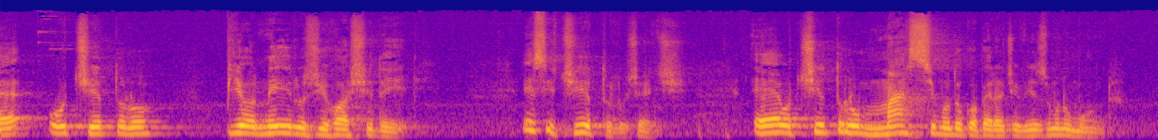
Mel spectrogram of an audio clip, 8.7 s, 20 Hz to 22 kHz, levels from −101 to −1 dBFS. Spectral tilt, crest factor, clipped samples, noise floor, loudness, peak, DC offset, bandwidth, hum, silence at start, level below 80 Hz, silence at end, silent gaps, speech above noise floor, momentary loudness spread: -5 dB/octave; 16 dB; under 0.1%; -52 dBFS; -20 LUFS; -4 dBFS; under 0.1%; 17 kHz; none; 0 s; -64 dBFS; 0.4 s; none; 32 dB; 14 LU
